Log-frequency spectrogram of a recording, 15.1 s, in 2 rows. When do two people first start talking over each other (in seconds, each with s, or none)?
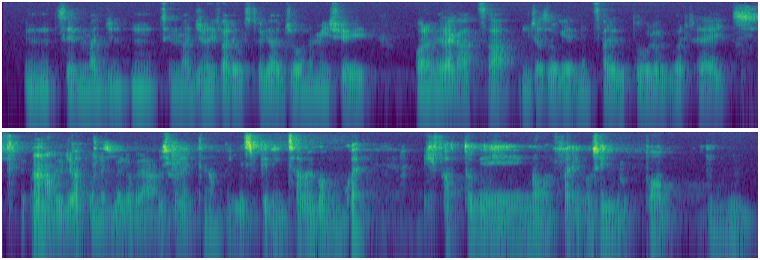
7.9 s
